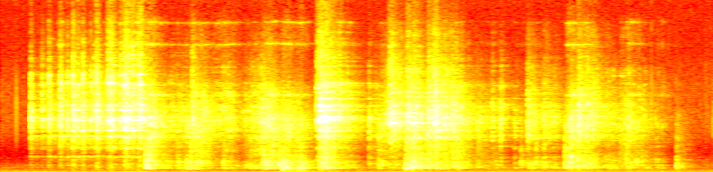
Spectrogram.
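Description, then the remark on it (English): Metal armor plates clank and rattle in a steady run of jangling, scraping bursts, presented as the knight Sir Launcelot taking off his armored trousers piece by piece, with no voices. “That was Sir Launcelot taking off his trousers.”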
